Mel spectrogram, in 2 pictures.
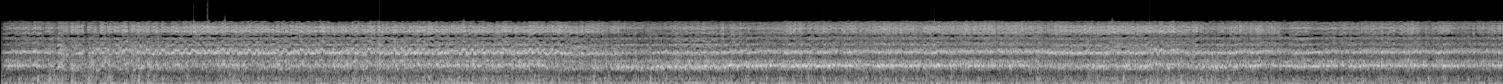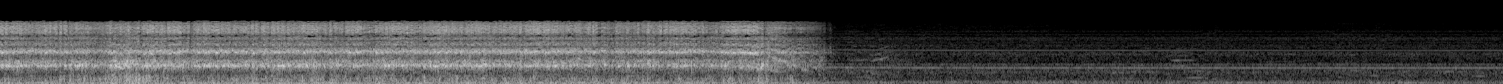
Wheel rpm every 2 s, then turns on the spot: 210, 190, 190, 210, 230, 220, 230, 230, 230, 230, 240, 100, 0, 0, 0.
none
